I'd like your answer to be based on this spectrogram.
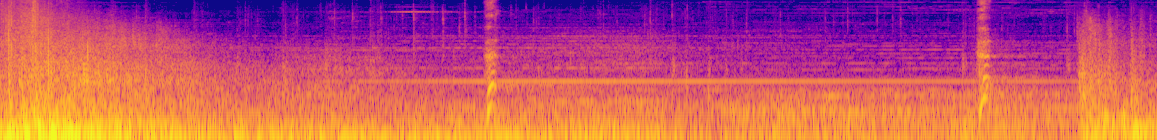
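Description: A Confringo blasting spell explodes in Hogwarts Legacy with a loud, booming burst at the start that fades out, followed by two sharp, cracking impacts and another surge of noise near the end.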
